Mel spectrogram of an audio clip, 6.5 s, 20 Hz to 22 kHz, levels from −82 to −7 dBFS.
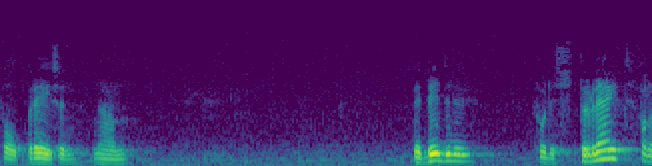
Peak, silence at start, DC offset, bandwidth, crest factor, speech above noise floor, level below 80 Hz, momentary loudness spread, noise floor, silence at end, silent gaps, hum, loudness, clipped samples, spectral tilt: -8 dBFS; 0.05 s; under 0.1%; 7 kHz; 20 dB; 29 dB; -56 dBFS; 14 LU; -52 dBFS; 0 s; none; none; -24 LUFS; under 0.1%; -9 dB/octave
